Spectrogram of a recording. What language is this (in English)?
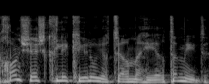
Hebrew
